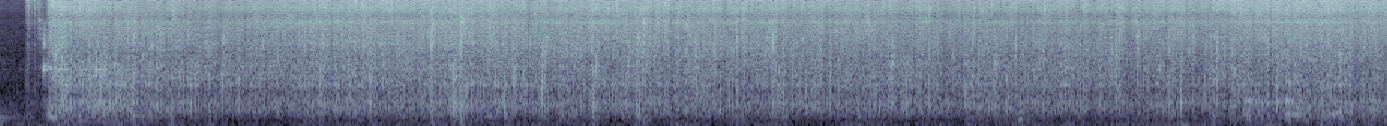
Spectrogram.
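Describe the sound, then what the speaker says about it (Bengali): Chopped onion frying in oil with cumin seeds and cloves, a dense hissing sizzle that starts abruptly and holds steady at close range, with small crackles scattered through it and no speech. "সুন্দর করে এবার পেঁয়াজটাকে ভেজে নেব"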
